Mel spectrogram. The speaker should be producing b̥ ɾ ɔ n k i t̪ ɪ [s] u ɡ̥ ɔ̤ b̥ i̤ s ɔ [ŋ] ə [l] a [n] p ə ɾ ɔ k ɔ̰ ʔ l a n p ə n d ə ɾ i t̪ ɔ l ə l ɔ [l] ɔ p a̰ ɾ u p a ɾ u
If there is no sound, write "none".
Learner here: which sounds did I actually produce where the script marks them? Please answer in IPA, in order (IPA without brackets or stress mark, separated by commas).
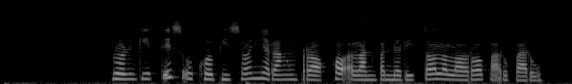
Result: s, ɲ, ɾ, ŋ, ɾ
